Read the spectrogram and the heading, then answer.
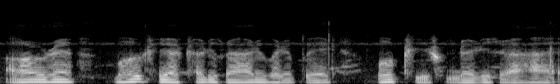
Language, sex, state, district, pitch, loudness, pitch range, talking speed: Hindi, male, Chhattisgarh, Balrampur, 105 Hz, -18 LUFS, 95-110 Hz, 160 wpm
